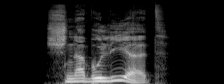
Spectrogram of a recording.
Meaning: 1. past participle of schnabulieren 2. inflection of schnabulieren: second-person plural present 3. inflection of schnabulieren: third-person singular present
- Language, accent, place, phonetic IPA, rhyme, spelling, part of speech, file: German, Germany, Berlin, [ʃnabuˈliːɐ̯t], -iːɐ̯t, schnabuliert, verb, De-schnabuliert.ogg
